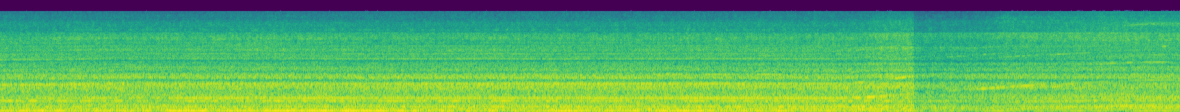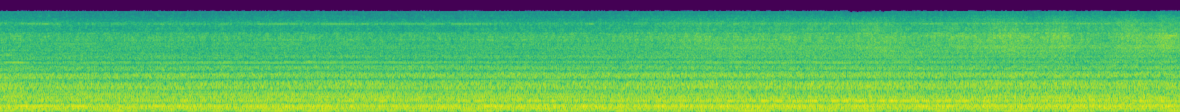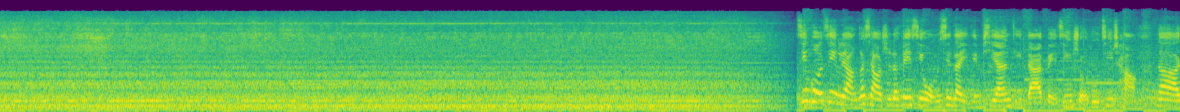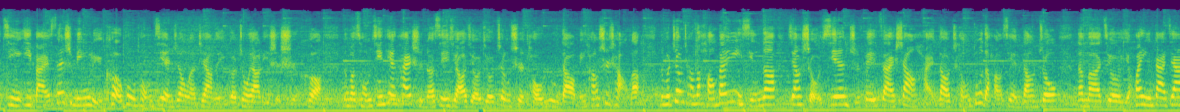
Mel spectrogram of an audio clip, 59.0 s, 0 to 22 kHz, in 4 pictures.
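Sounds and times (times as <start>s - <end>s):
heavy truck engine drone: 0.0s - 59.0s
water cannon spraying: 21.3s - 37.0s.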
